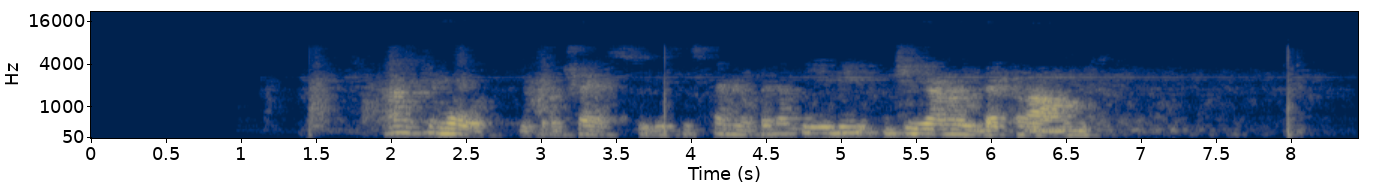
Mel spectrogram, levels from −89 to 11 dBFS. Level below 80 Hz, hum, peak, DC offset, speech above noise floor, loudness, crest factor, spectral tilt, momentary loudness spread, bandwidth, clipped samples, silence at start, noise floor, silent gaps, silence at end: -64 dBFS; none; -4 dBFS; under 0.1%; 38 dB; -24 LUFS; 22 dB; -9.5 dB/octave; 23 LU; 6.8 kHz; under 0.1%; 1.45 s; -61 dBFS; none; 0.4 s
